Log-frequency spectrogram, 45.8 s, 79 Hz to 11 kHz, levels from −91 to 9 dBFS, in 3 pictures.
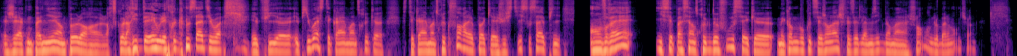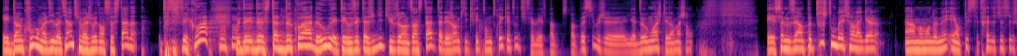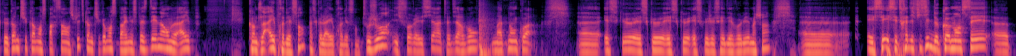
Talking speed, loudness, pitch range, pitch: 270 wpm, -20 LUFS, 125-155 Hz, 140 Hz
